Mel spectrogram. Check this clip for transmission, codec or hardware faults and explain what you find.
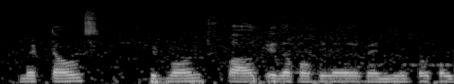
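One fault turns up, and it's processing rather than transmission or hardware: overdone noise removal across the whole clip. The denoiser gates bands near its noise estimate, leaving near-silent gaps with twinkly specks, and quiet parts of the voice go with them.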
